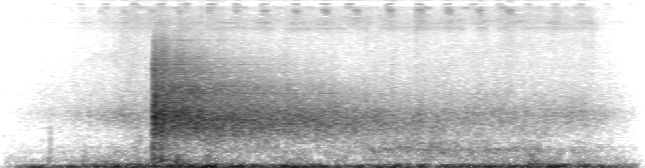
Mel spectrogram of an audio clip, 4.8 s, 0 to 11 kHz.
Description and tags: Edited audio of a distant gun being fired and echoing throughout the surrounding woodlands of Florida. I have reduced some of the noise.
An example of how you might credit is by putting this in the description/credits:
The sound was recorded using a "H1 Zoom recorder" on 5th August 2017.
